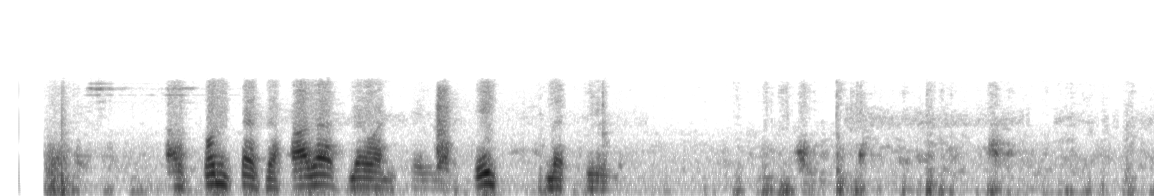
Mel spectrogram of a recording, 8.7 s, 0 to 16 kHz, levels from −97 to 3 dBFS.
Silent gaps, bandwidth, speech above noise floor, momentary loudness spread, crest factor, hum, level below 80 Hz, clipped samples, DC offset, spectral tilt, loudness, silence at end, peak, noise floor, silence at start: none; 3.9 kHz; 41 dB; 23 LU; 22 dB; none; -48 dBFS; under 0.1%; under 0.1%; -13 dB/octave; -23 LUFS; 1.15 s; -4 dBFS; -63 dBFS; 0.35 s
